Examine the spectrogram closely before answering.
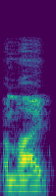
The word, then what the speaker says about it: amide: long one Pito ethanol amide or amid depending on how you say it but pea is a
